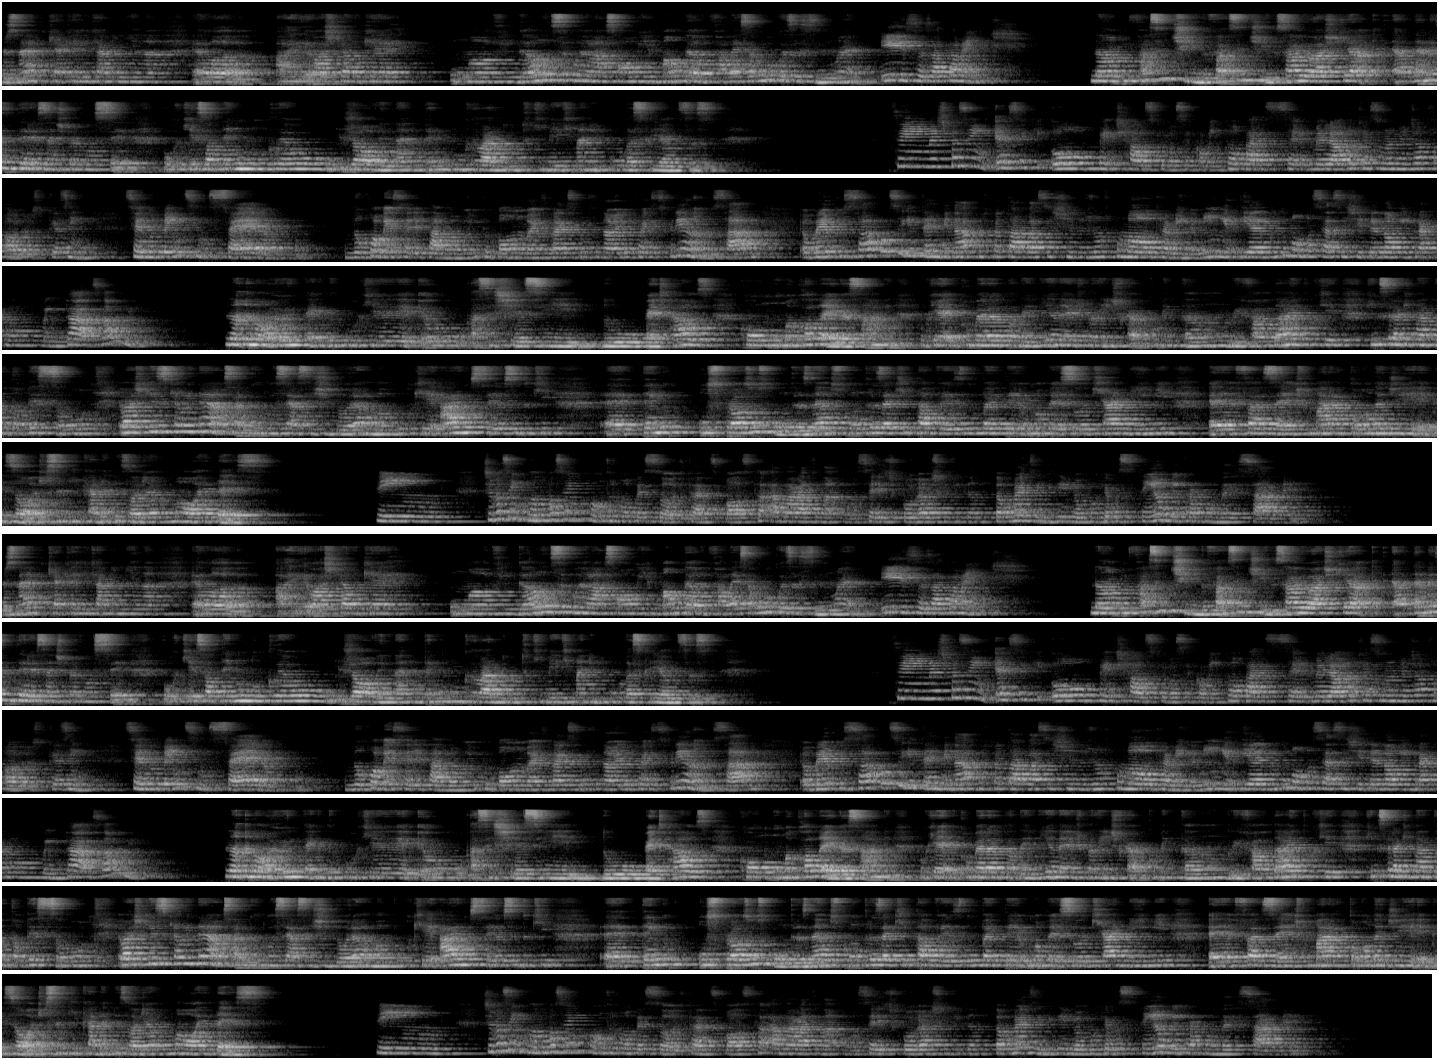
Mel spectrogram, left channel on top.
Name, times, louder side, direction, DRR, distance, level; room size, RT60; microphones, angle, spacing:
voice 1, 0.0-4.0 4.5-8.6 10.9-21.7 45.3-74.3, equal, 60° right, -4 dB, 0.7 m, -25 dB
voice 2, 8.8-10.2 23.3-29.6 30.0-31.7 32.1-44.4 46.5-46.6 75.5-84.9, equal, 5° left, -2 dB, 0.3 m, -29 dB
2.3 x 2.2 x 2.8 m, 1.0 s
head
